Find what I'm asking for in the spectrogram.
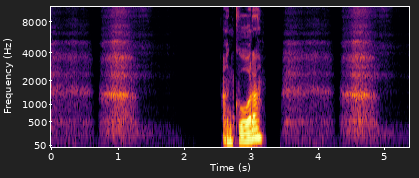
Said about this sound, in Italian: Allora, userò lo stetoscopio. Sarà un po' freddo, ma farò presto. Non si preoccupi, eh? Respiri. Aspetti, non riesco a sentire bene. Provi a respirare più profondamente.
